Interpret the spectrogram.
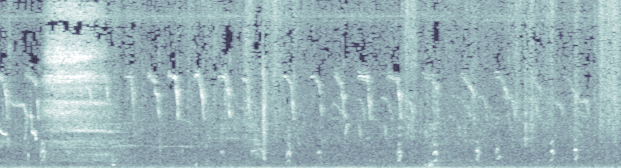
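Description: Faint chirping of birds: short, falling high notes repeated a few times a second. A brief soft hiss about a second in.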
